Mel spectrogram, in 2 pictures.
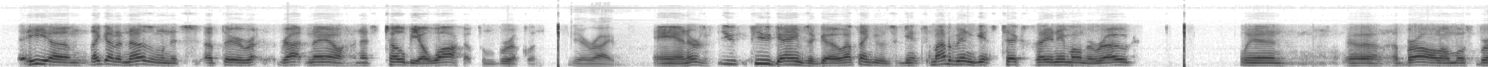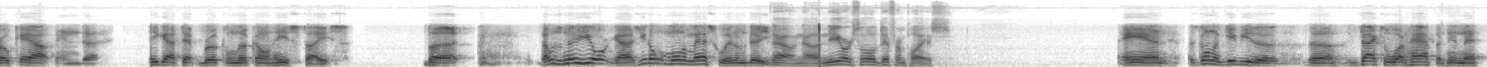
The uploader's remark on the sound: Of course more of your phone calls.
